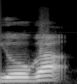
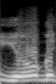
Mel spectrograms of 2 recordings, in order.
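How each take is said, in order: First: The word ends with a final 'a' vowel. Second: The word ends on the consonant 'g'. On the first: This is the imported English form. The speaker calls it wrong. "अंग्रेजी में योगा का शब्द का उच्चारण होता है" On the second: This is the native Hindi form. The speaker calls it right. "Hindi में जो है हम इसको योग जानते हैं"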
